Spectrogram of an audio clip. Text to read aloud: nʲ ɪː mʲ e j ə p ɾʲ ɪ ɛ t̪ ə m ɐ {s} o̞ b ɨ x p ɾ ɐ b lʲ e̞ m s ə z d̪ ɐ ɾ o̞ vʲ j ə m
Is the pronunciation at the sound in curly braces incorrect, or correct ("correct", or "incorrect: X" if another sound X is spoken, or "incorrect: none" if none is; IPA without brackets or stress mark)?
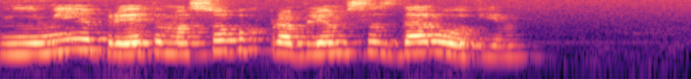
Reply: correct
